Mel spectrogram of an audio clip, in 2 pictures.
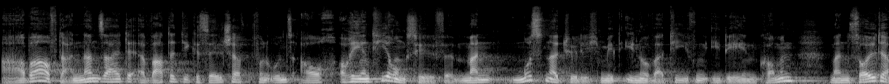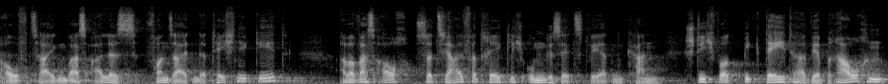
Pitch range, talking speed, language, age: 95-130 Hz, 140 wpm, German, 50-69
